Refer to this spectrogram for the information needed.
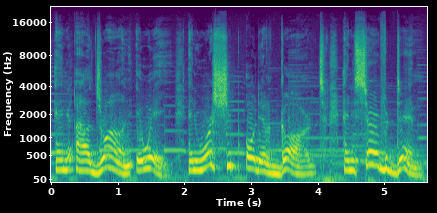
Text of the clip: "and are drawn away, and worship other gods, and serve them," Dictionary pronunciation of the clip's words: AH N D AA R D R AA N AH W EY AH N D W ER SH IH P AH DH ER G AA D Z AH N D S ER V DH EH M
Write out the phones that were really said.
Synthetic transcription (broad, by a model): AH N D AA L D R AA N AH W EY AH N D W ER SH IH P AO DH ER G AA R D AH N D S ER V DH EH M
